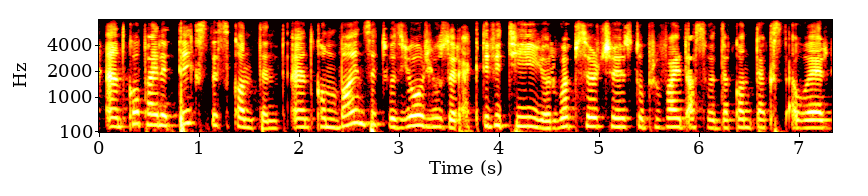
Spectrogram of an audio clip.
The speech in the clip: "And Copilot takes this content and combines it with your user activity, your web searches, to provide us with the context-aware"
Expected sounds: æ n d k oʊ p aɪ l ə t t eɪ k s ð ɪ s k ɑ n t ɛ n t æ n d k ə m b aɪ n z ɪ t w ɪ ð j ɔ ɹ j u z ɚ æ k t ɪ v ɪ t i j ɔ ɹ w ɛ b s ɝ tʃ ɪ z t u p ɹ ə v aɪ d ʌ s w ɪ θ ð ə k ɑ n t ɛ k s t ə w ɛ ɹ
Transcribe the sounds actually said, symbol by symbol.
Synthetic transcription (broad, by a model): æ n d k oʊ p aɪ l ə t t eɪ k s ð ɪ s k ɑ n t ɛ n t æ n d k ə m b aɪ n z ɪ t w ɪ ð j ɔ ɹ j u z ɚ æ k t ɪ v ɪ t i j ɔ ɹ w ɛ b s ɝ tʃ ɪ z t u p ɹ ə v aɪ d ʌ s w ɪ ð ə k ɑ n t ɛ k s t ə w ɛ ɹ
